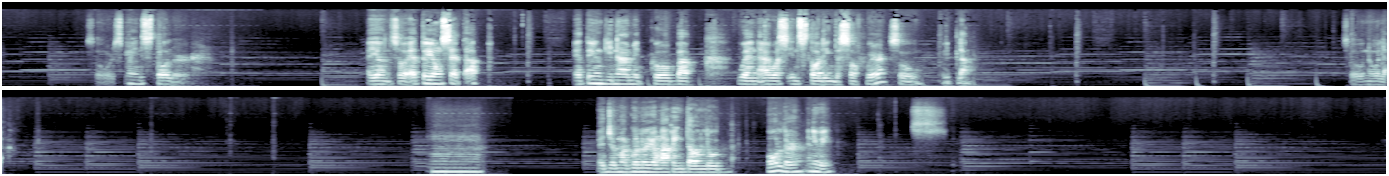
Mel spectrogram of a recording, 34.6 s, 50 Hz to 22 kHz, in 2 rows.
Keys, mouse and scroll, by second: 1.0 middle click, 1.5 middle click, 2.5 middle click, 2.8 middle click, 3.9 middle click, 6.4 click, 14.9 ctrl+scroll up 1, 19.5 middle click, 20.1 middle click, 20.6 middle click, 29.3 middle click, 29.6 middle click, 30.3 middle click, 31.0 middle click, 32.2 ctrl+middle click, 32.6 middle click, 34.5 middle click.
